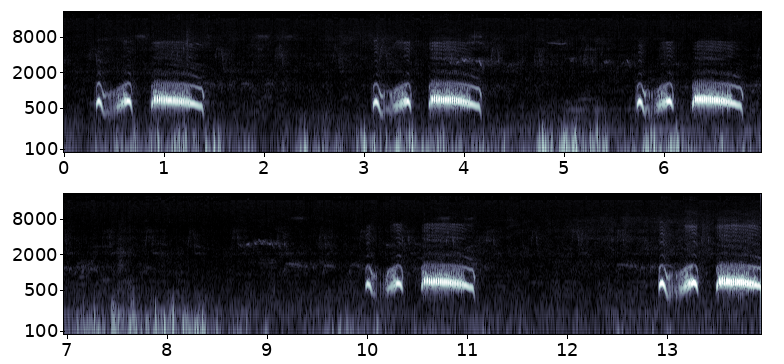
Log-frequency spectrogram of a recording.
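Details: Spotted dove kept as a pet, in breeding condition, challenging a rival: five repeated coo phrases about every three seconds, each a short double note ending in a longer, soft, hollow coo, with faint background rumble.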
